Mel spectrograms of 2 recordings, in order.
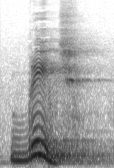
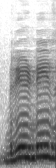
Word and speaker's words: bridge: ब्रिज, BRIDGE, ब्रिडिज नहीं, ब्रिज, D silent, ब्रिज।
